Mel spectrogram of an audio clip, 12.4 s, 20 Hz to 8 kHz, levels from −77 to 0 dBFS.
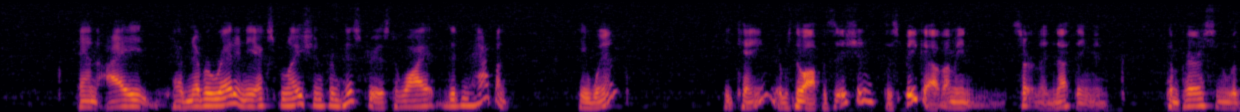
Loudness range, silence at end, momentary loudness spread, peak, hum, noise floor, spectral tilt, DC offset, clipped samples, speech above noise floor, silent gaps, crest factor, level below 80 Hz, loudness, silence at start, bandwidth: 5 LU; 0 s; 15 LU; -10 dBFS; none; -61 dBFS; -7 dB/octave; under 0.1%; under 0.1%; 31 dB; none; 20 dB; -64 dBFS; -30 LUFS; 0.75 s; 8 kHz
